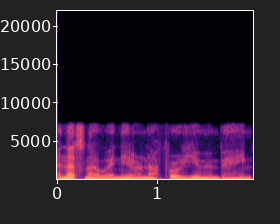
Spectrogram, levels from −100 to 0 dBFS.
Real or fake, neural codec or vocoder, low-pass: real; none; 7.2 kHz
